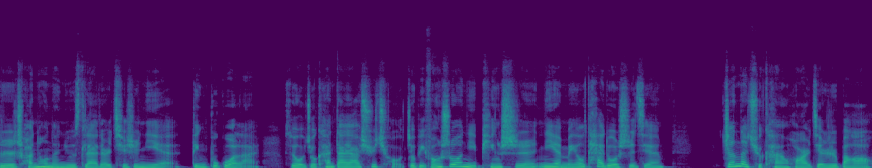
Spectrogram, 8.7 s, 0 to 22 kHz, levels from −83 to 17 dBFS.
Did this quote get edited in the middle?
yes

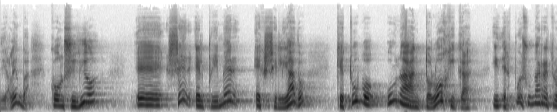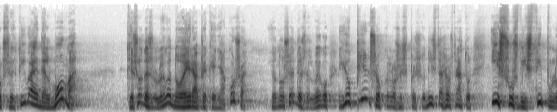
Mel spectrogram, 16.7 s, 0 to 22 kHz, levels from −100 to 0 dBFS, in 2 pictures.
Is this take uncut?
no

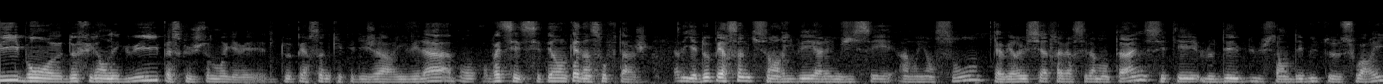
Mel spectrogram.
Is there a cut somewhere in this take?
yes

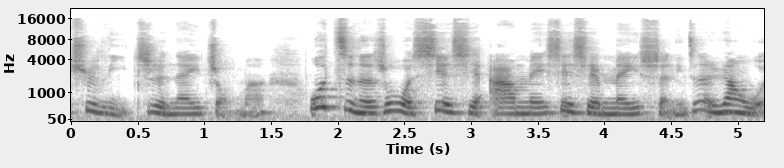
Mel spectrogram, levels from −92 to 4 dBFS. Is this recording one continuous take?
yes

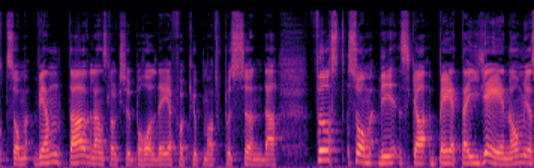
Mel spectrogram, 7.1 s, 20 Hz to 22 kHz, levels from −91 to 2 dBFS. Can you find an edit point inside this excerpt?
yes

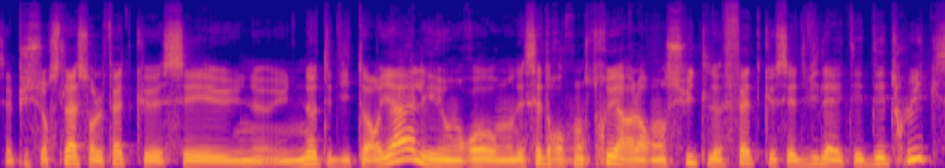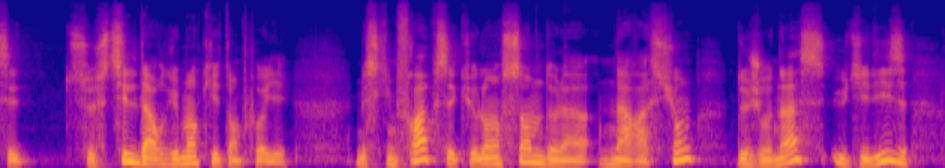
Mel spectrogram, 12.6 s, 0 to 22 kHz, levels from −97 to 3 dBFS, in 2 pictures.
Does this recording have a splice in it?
yes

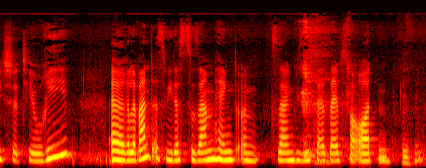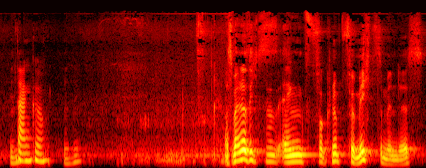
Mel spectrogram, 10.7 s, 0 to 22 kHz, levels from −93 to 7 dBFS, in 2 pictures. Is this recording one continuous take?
no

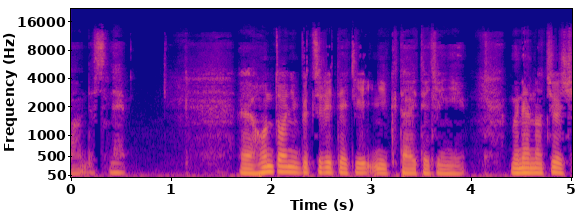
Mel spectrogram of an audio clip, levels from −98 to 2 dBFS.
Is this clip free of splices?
no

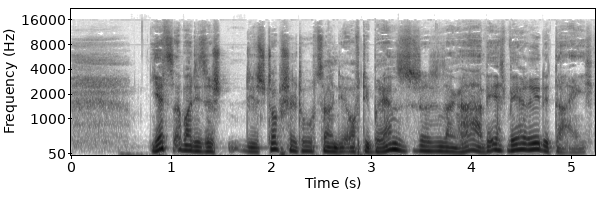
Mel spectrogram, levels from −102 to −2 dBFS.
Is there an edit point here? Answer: no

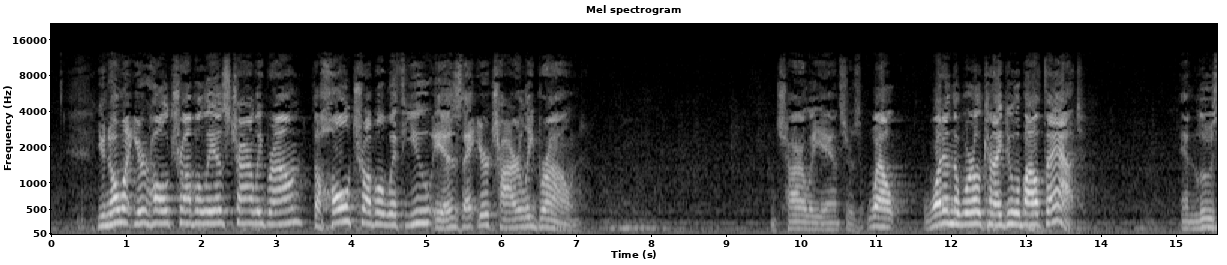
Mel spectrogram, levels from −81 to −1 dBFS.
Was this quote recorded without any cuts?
no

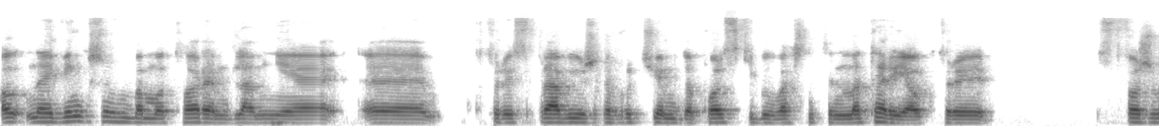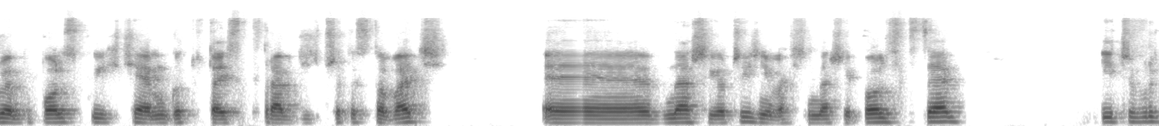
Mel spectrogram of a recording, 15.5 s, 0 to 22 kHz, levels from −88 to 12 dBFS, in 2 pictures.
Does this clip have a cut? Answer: no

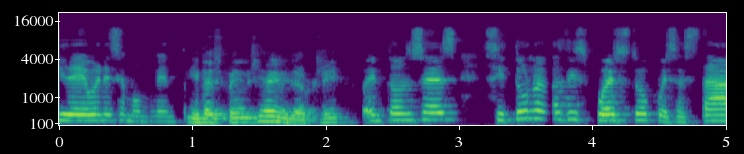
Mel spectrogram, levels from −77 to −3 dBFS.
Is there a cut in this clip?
yes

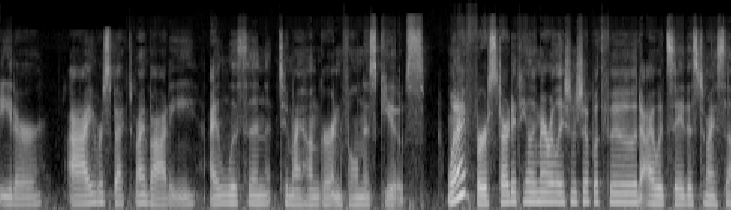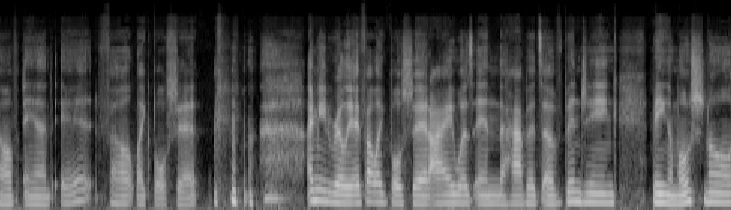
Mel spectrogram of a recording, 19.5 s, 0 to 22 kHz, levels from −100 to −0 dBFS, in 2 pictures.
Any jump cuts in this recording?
no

